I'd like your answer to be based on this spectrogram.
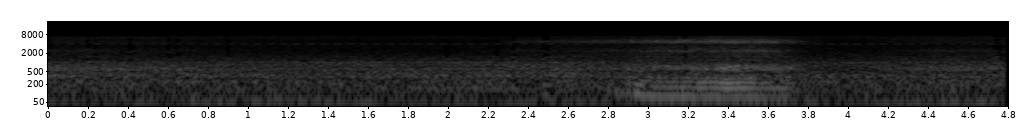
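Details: Sleeping mother in deep REM sleep, lights on: steady background hum, then one short, low rumbling snore on an in-breath; snoring.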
